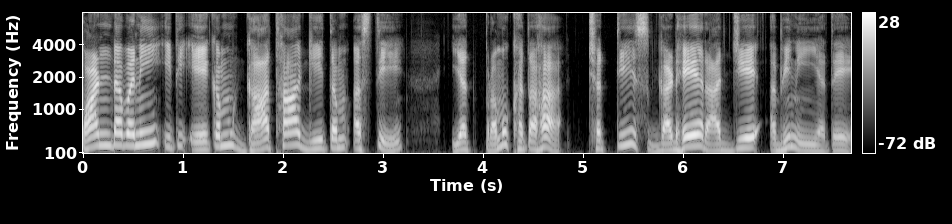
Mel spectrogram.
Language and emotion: Sanskrit, neutral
